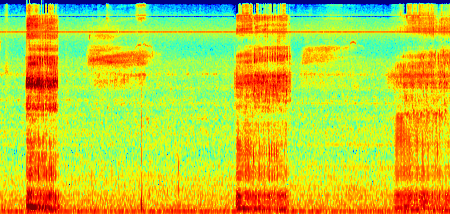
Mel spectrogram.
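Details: Bentley, a sleeping Bulldog puppy lying upside down, snoring and snorting: three loud, broad, rasping breaths about every three to four seconds, separated by quieter inhales with faint whistling overtones.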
